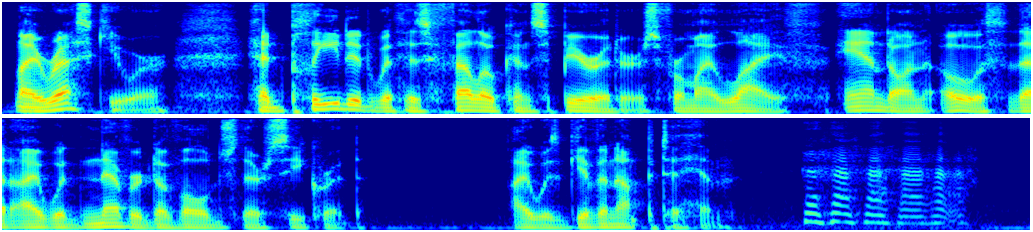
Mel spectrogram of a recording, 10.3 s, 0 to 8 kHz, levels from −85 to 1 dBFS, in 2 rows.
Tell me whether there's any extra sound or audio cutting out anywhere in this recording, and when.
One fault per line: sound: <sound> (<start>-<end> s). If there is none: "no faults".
sound: laugh (9.1-10.0 s)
